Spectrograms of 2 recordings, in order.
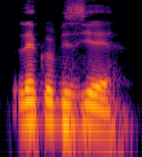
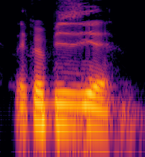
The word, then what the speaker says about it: Le Corbusier: Le Corbusier. Ok, tem que fazer o biquinho. Le Corbusier.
